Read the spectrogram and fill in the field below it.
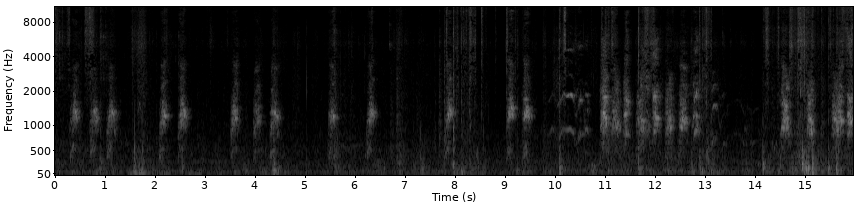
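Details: Male puppy from a breeder, yelping in high, tonal barks, first singly every second or so, then in quicker clustered runs toward the end, with rustling and knocks between calls.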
